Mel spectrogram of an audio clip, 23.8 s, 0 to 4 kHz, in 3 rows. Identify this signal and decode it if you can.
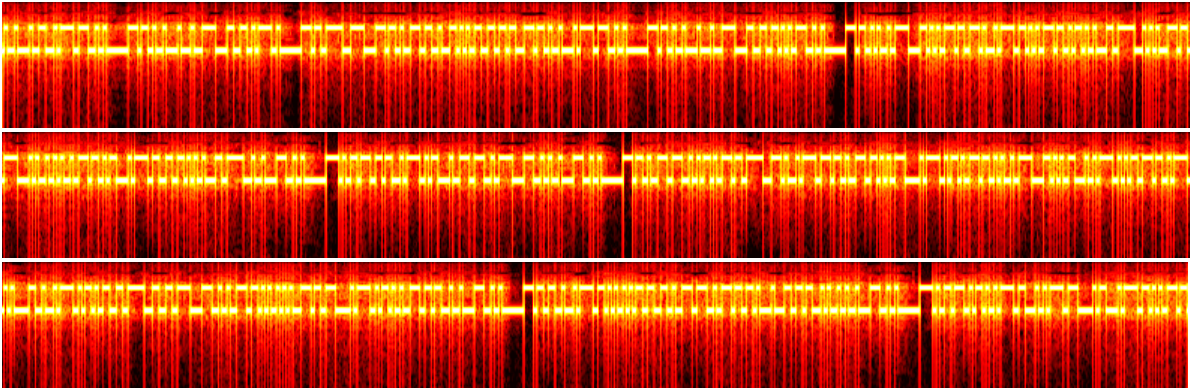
RTTY, about 45.45 baud. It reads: 23, 1983 TO APRIL 3, 1984, FOR HER DUTY OFF BEIRUT, LEBANON, AND THE ARMED FORCES EXPEDITIONARY MEDAL, PERSIAN GULF, DECEMBER
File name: fsk850 / battleshipnj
